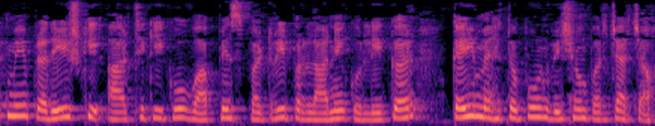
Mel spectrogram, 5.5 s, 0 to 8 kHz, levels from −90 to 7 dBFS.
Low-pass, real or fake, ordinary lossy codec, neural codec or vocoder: none; fake; none; codec, 16 kHz, 16 kbps, FreqCodec, larger model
